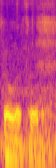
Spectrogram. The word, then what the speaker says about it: illithid: So, Matt hurriedly runs toward the door that the Dylan Ithalid points at. Illithid. Yeah. I said it wrong the first time.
